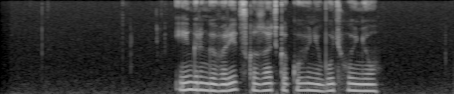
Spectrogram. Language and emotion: Russian, neutral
